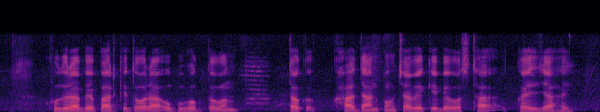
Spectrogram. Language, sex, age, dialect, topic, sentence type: Magahi, male, 25-30, Western, agriculture, statement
